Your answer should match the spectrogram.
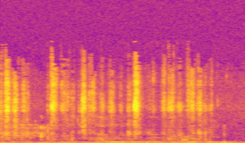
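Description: Faint, light scratching of a paintbrush dabbed and dragged across watercolour paper in a few short, irregular strokes.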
